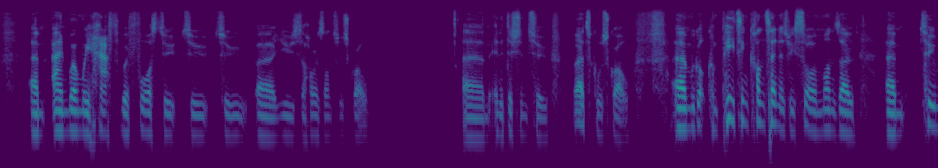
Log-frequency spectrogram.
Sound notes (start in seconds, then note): none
